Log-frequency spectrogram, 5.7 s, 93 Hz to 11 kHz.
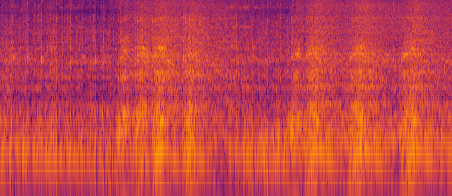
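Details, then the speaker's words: Husqvarna 455 Farm Tough chainsaw, about 5 years old, original chain sharpened once: crisp rev-ups and drop-backs about once a second, clean pickup without bogging or stumbling; healthy normal running. "it's a good runner but I had that Fame for about almost 5 years"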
